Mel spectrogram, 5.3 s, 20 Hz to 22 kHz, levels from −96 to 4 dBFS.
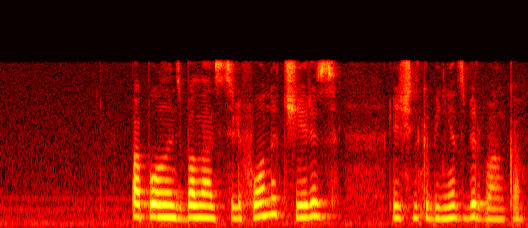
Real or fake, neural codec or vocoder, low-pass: real; none; 7.2 kHz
